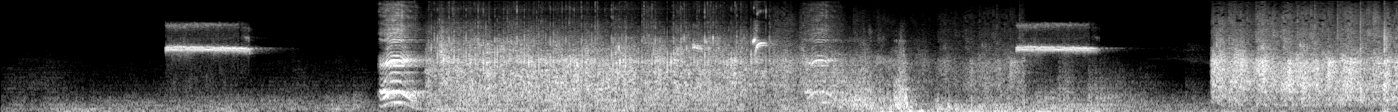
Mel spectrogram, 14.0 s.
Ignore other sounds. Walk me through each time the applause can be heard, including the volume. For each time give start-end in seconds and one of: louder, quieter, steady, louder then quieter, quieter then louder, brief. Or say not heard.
4.2-10.3 quieter
12.1-13.9 brief.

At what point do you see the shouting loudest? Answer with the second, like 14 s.
4 s.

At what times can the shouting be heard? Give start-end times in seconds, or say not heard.
3.8-4.2, 8.0-8.5.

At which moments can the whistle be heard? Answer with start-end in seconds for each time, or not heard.
1.6-2.5, 6.9-7.7, 10.2-11.0.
